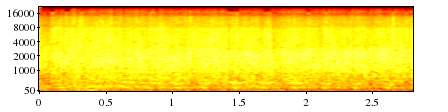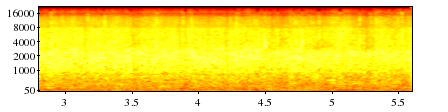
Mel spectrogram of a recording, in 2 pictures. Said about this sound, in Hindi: अब एक बार चाहे तो मेरे लिए भी आप ताली करेंगे।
